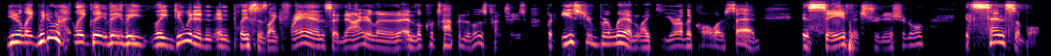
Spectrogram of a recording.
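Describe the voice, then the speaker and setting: A man's voice: medium pitch, expressive, moderate pace, creaky, pushed and bright, no room sound, low-quality recording. A man from Brooklyn, calling in to a talk show and speaking casually in a rambling, stammering way. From Brooklyn, New York. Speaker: call-in show caller. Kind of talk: casual political call-in talk.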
